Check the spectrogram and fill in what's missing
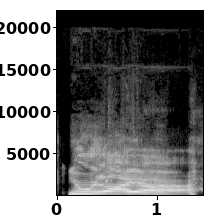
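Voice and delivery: high, loud acted shout; mock furious accusation. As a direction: roar the accusation as the spirit father. Spirit father accusing his son.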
